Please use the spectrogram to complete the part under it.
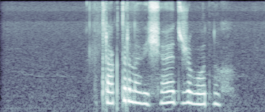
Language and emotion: Russian, neutral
